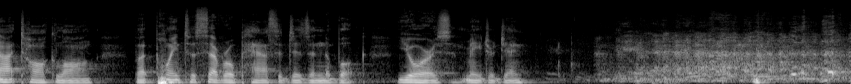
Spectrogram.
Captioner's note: laughter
